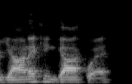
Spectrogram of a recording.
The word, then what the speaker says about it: Yannick Ngakoue: There's a rumor they're going after Yannick Ngakoue, or however you pronounce his name.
